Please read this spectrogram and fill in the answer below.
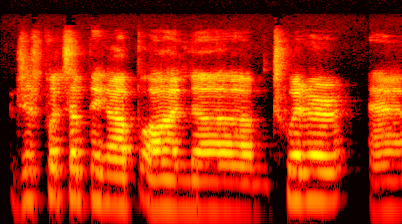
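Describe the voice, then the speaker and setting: This speaker is a man with an American accent. He talks fairly slowly. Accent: sounds American. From nomad, lived in about nine countries. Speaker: 3D printing hangout co-host. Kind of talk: casual chat.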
